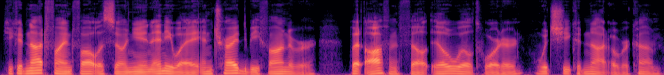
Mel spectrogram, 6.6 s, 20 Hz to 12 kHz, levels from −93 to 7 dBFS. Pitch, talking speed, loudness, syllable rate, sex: 90 Hz, 260 wpm, -21 LUFS, 6.0 syllables/s, male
